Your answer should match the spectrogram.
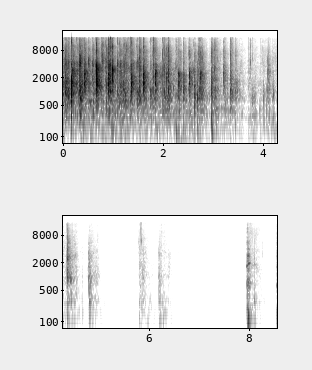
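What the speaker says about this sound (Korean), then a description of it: "우리 박수로 환영하도록 하겠습니다" An audience at a church's tenth-anniversary thanksgiving service claps to welcome a guest speaker: a dense burst of applause for about three seconds that thins into a few scattered claps, then silence with one last isolated clap.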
